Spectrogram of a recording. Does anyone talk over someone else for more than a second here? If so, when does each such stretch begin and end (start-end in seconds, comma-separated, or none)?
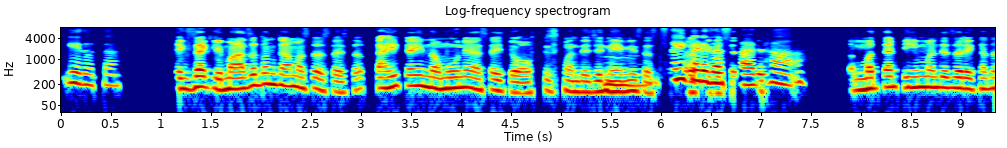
5.4-7.1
